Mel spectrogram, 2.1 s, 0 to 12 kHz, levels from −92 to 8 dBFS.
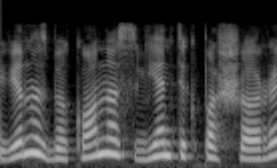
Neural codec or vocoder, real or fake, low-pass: codec, 16 kHz, 8 kbps, FunCodec, trained on LibriTTS, 25 frames a second; fake; 7.2 kHz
